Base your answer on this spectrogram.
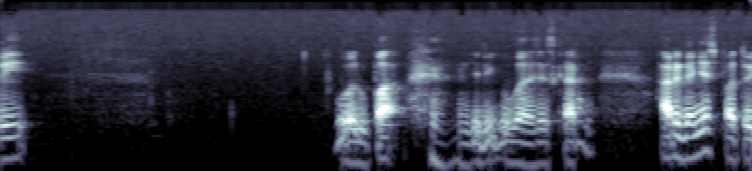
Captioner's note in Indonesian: hehehehe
